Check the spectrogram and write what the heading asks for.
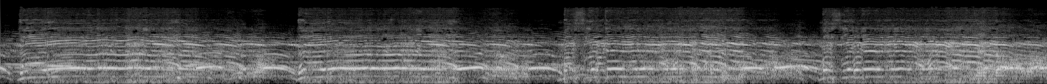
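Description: A man singing an Urdu devotional kalam in long, held, melismatic phrases that break about every two to three seconds, over the noise of a crowd.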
